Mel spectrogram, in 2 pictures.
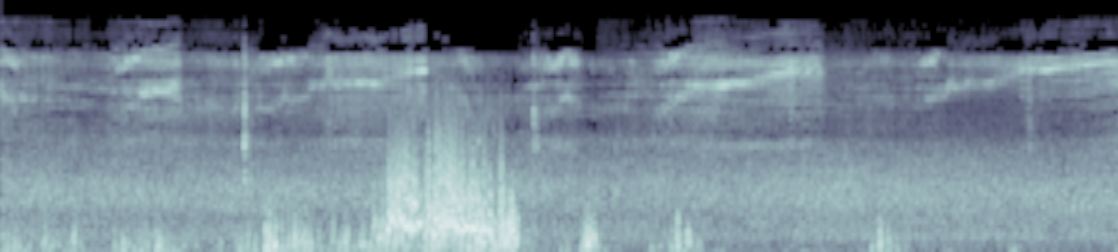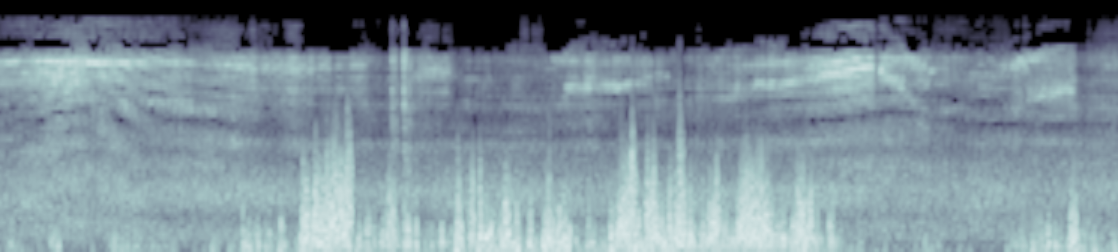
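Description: Wind buffets outdoors in gusts.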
